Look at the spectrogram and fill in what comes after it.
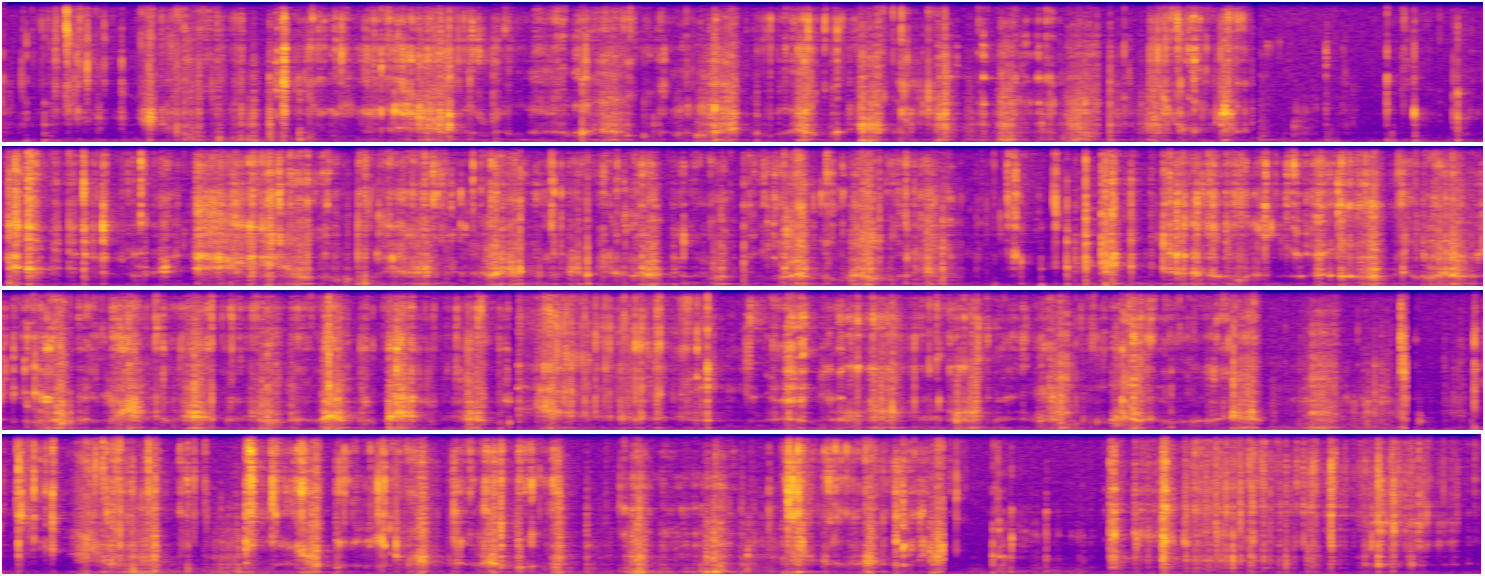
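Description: Crunching and chewing of kohakutou (Japanese crystal agar candy) close to the microphone: crisp crackling bites into the sugar-crusted pieces, then moist chewing, repeated bite after bite with a few brief lulls.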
